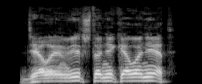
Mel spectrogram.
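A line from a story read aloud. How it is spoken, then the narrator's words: Lieutenant's bark. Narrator (Russian): рявкнул лейтенант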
